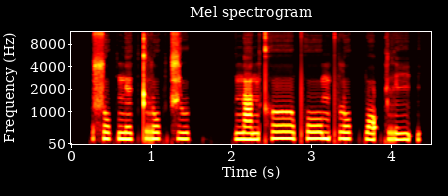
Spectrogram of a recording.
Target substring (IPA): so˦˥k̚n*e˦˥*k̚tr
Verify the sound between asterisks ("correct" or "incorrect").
correct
